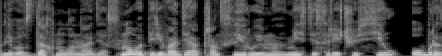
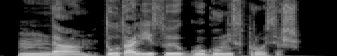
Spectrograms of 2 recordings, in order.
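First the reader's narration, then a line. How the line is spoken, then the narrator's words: Boss grumbling. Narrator (Russian): проворчал шеф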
